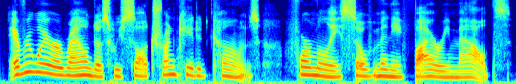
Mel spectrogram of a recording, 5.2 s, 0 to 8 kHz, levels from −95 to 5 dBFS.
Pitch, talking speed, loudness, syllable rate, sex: 210 Hz, 140 wpm, -19 LUFS, 5.2 syllables/s, female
